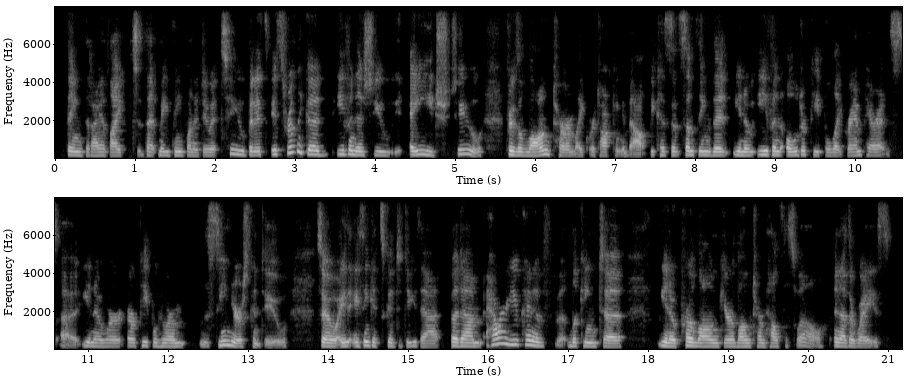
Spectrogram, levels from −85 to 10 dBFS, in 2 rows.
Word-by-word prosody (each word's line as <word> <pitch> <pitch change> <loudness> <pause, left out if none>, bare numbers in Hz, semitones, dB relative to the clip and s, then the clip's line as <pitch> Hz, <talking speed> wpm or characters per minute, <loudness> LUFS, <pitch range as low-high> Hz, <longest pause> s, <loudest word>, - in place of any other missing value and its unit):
thing 185 -3 +2
that 175 - -5
I 170 +1 -1
liked 165 +3 -3
that 180 0 -3
made 180 -1 -3
me 180 -1 +2
want 170 -3 -4
to 165 - -12
do 165 - -2
it 165 - -4
too, 230 -5 -1
but 195 - +2
it 190 -1 -1
it's 225 0 0
really 315 +3 +3
good 210 - +3
even 225 -1 +2
as 185 0 +1
you 180 -2 -2 0.2
age 195 -2 0
too 235 -7 -1 0.3
for 205 - +7
the 185 - +3
long 175 +5 +5
term 165 -6 -3
like - - -6
we're - - -6
talking 165 -1 -4
about, - - -3
because 190 0 -5
it's 190 -1 -2
something 195 -2 +3
that, 180 -1 +3
you 190 - +2
know, 175 0 +2
even 205 -2 +3
older 185 +3 +2
people 180 -4 -7
like 165 -1 -3
grandparents, 175 - -5
uh, - - -5
you 195 -2 -1
know, 175 -2 -1
o 170 0 -2
or 185 -1 +1
people 200 -2 -3
who 180 - -3
are 170 0 +1 0.3
seniors 200 -5 +1
can 295 - -6
do. 415 +5 -7 0.3
So, 180 -3 +5
I 195 +2 +3
I - - +1
think 210 +1 +2
it's 185 - -5
good 185 -2 -3
to 175 - -14
do 185 +2 -3
that, 160 -1 -4
but, 195 -1 +6
um, 180 -1 +3
how 260 +4 +3
are 315 - +2
you, 260 -2 +2
kind 250 -2 +4
of, 190 -1 -2 0.2
looking 190 -2 -1
to, 165 -2 +2 0.4
you 205 - +5
know, 175 -1 +6
prolong 175 -2 +4
your 170 0 +2
long-term 170 0 0
health 170 -1 -3
as 180 - -15
well, 185 -4 -6
in 195 - +3
other 175 -1 +2
ways? 160 -1 -5
185 Hz, 230 wpm, -23 LUFS, 175-200 Hz, 0.4 s, for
